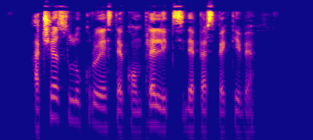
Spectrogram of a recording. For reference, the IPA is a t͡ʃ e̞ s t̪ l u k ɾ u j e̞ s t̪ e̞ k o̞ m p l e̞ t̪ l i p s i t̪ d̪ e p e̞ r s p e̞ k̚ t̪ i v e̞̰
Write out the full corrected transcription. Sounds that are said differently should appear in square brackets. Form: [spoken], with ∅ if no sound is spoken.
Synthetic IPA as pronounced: a t͡ʃ e̞ s t̪ l u k ɾ u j e̞ s t̪ e̞ k o̞ m p l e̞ t̪ l i p s i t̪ d̪ e p e̞ r s p e̞ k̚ t̪ i v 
